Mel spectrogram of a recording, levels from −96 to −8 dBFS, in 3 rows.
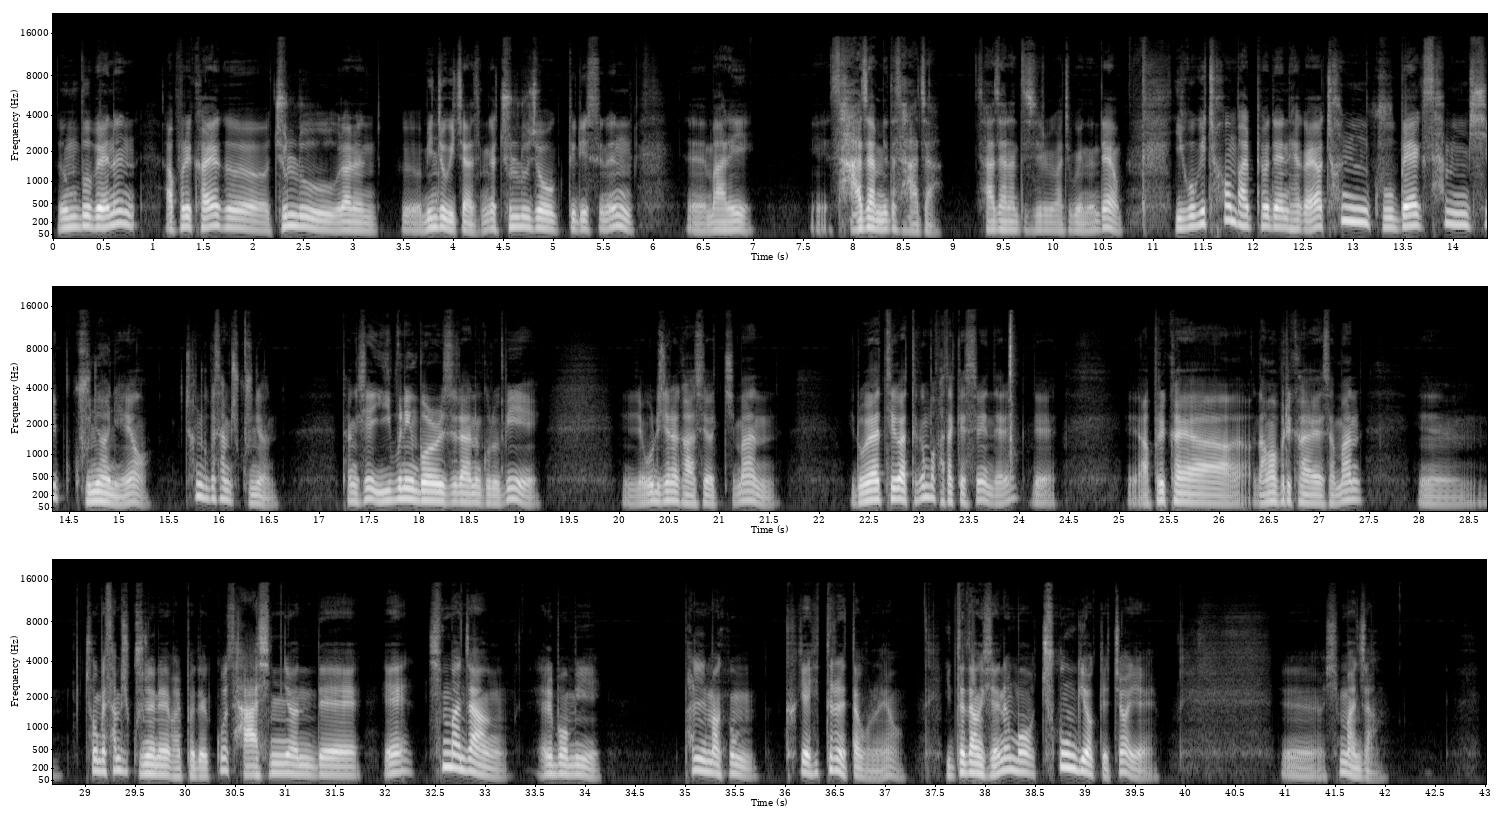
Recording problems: none

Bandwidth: 15 kHz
